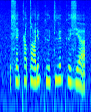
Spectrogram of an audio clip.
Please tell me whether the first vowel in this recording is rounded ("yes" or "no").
no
